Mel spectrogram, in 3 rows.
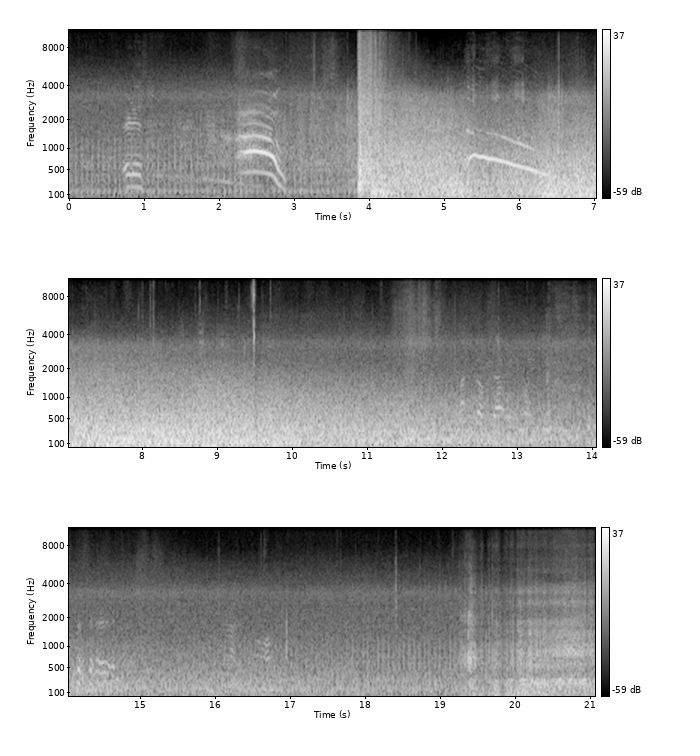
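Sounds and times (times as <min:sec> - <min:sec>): distant explosion with rumble: 0:00.0 - 0:21.0
man exclaiming: 0:02.2 - 0:02.9.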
